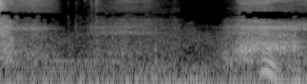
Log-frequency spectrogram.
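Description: A man's audible breath drawn in close to the microphone near the end, after a short mouth click at the start, over a low steady background hum.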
